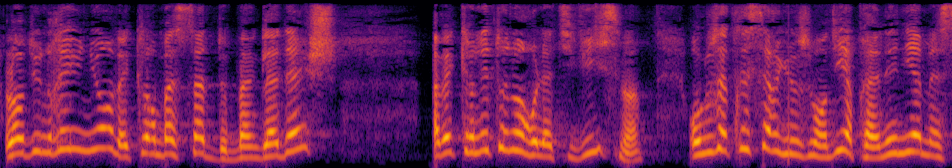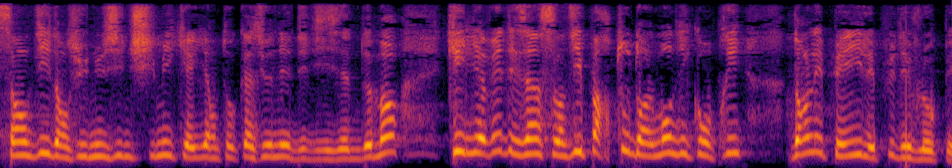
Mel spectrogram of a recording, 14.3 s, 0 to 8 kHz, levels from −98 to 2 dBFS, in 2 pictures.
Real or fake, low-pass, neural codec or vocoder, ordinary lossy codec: real; 7.2 kHz; none; AAC, 48 kbps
